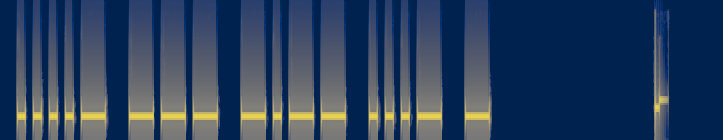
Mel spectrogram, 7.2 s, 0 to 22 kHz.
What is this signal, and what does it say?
Morse code, heard as a keyed tone, about 15 wpm, 700 Hz. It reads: 4OYVT
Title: Code Groups - 5 Letter:Numbers - 15wpm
